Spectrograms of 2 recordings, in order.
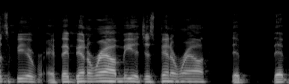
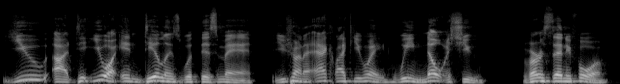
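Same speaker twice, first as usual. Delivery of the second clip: ordinary talk, nothing marked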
